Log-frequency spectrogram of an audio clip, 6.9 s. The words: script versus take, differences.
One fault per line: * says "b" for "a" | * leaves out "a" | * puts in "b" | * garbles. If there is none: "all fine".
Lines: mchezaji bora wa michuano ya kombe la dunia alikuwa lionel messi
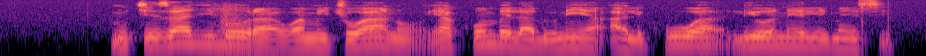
all fine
